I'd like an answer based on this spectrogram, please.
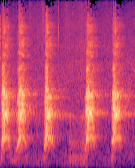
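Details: A female corgi puppy gives sharp, high barks in a quick, uneven string, barking at the neighbour's hanging flowers, which at her level seemed to float and look suspicious.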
